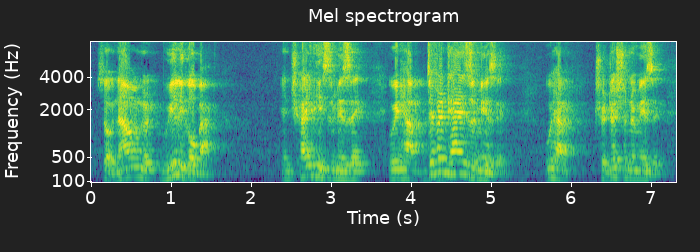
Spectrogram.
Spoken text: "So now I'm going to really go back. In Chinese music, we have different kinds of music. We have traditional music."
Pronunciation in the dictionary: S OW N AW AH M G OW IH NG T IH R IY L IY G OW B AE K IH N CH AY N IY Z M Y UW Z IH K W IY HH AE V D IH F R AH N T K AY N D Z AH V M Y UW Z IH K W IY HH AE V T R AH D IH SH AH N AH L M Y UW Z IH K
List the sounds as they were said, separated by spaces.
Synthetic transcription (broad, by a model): S OW N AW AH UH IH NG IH R IY L IY G OW B AE K IH N CH AY N IY Z M Y UW Z IH K W IY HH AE V D IH F R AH N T K AY N D Z AH V M Y UW Z IH K W IY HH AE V T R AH D IH SH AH N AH L M Y UW Z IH K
